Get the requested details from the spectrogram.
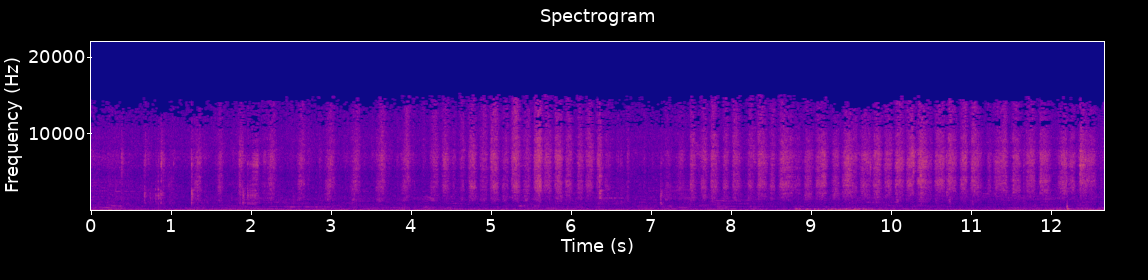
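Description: A small brush scrubs briskly against a shoe.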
